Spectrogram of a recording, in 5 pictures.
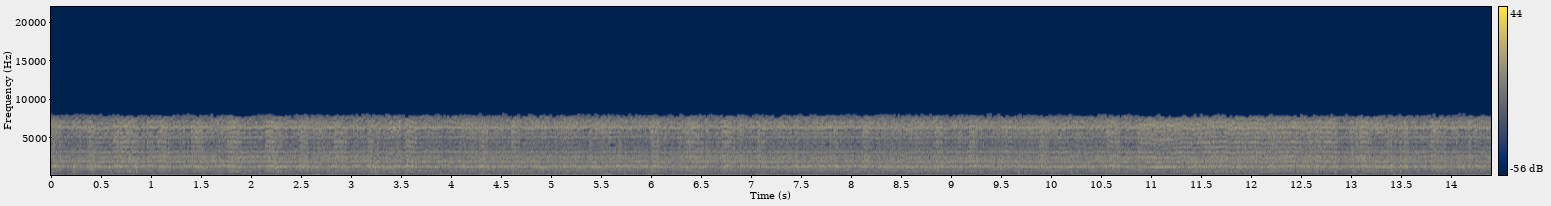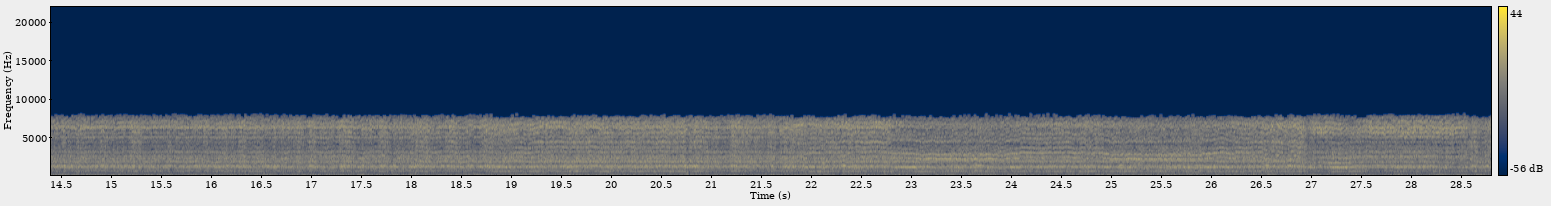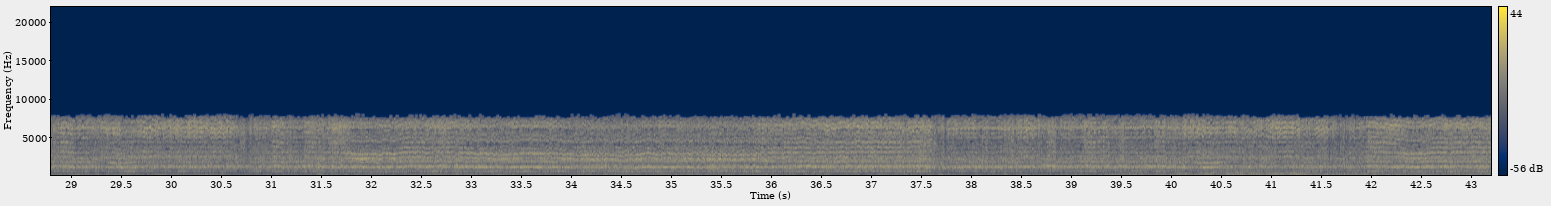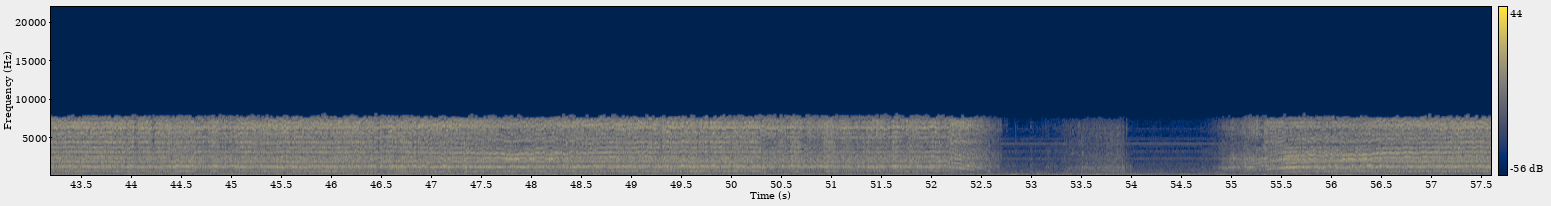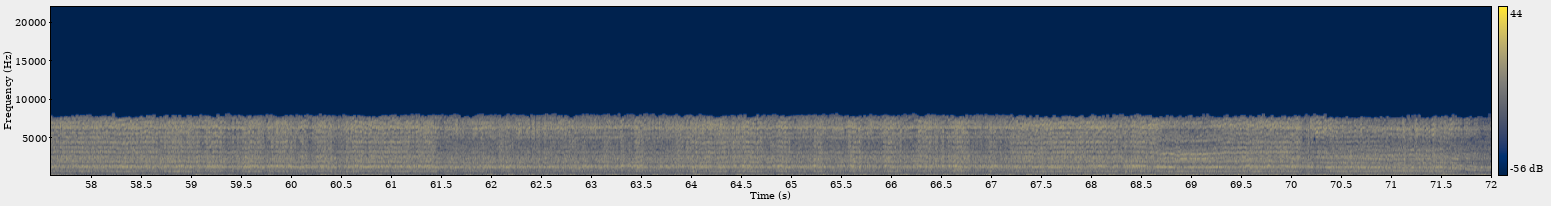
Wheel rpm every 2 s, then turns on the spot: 170, 170, 170, 170, 170, 160, 170, 170, 170, 170, 170, 160, 170, 170, 170, 160, 160, 160, 170, 170, 160, 170, 170, 170, 170, 170, 30, 70, 170, 170, 170, 170, 170, 170, 160, 160.
none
